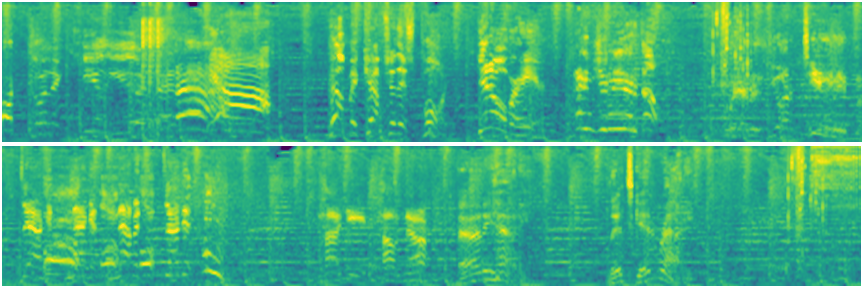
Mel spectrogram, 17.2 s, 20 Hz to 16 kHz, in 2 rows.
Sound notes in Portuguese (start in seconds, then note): 7.2 Engenheiro resmunga; 7.2 Heavy Guy rí; 11.6 Imitando sotaque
